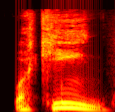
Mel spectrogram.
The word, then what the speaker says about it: Joaquin: Joaquin. – Is that how you pronounce it? Joaquin? – Yeah, Joaquin Phoenix.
